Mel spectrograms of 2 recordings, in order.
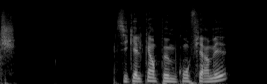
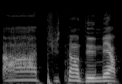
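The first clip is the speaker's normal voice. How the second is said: usual speaking voice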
